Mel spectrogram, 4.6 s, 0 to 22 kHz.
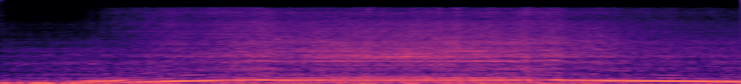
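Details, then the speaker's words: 1989 Chevy S10, automatic, driving in drive/overdrive: engine note climbs and flares under throttle but stays high with little pull; no third gear, slipping, while second drives fine. "So, let's just go for a little drive here and we'll show you, you know, first gear, second gear, and then third gear is nothing. There's a little bit of pull, but it won't go more than that."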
